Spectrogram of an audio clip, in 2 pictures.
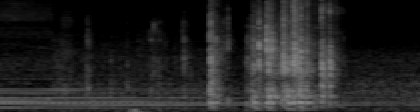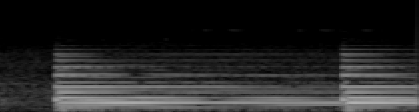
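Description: Background piano music: a held chord fades away, then new chords come in about three and a half seconds in and again near the end. About two seconds in, there is a short burst of rustling with a few sharp clicks.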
